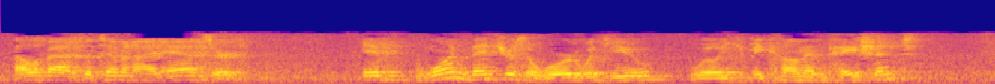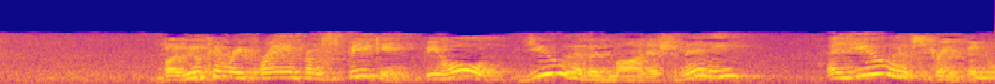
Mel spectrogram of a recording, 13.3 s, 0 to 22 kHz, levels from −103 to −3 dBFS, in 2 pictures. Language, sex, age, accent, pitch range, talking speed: English, male, 40-59, American, 145-235 Hz, 135 wpm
